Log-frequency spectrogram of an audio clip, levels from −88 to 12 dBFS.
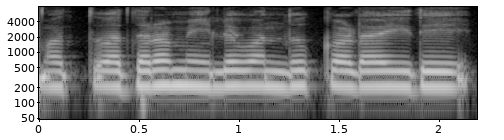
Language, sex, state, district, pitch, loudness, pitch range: Kannada, female, Karnataka, Bidar, 215 Hz, -14 LUFS, 210-215 Hz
